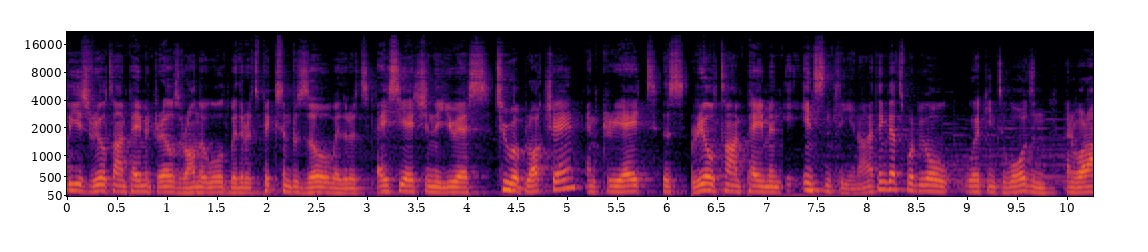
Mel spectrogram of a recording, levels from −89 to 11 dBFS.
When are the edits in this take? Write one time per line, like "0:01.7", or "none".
0:04.2
0:05.2
0:05.9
